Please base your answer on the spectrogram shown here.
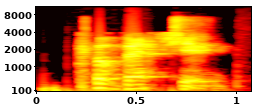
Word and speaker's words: kvetching: Is the K silent? If the K is silent...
